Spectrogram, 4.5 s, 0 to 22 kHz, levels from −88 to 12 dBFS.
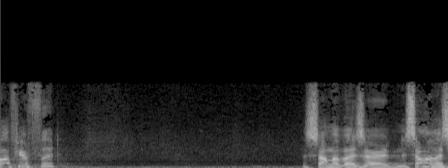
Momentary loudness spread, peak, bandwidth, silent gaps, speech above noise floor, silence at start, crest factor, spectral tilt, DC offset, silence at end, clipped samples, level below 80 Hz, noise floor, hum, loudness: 12 LU; -4 dBFS; 11.5 kHz; none; 29 dB; 0 s; 20 dB; -2.5 dB/octave; under 0.1%; 0 s; under 0.1%; -62 dBFS; -50 dBFS; none; -20 LUFS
